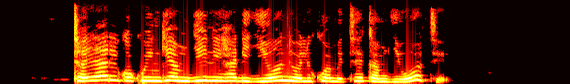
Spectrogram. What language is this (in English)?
Swahili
